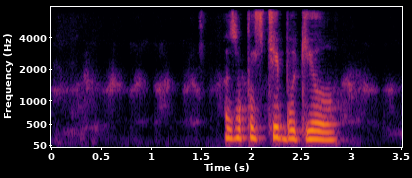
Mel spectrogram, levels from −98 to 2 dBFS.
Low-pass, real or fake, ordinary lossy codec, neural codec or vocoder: 7.2 kHz; fake; none; codec, 16 kHz, 1.1 kbps, Voila-Tokenizer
